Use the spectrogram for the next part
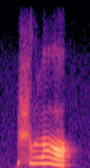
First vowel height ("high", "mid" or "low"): high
